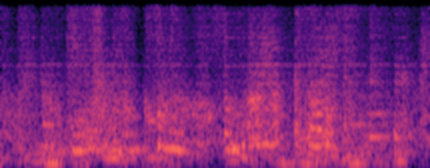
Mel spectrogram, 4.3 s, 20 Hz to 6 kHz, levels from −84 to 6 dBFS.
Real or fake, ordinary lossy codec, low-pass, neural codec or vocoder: fake; none; 5.4 kHz; codec, 44.1 kHz, 0.9 kbps, DAC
